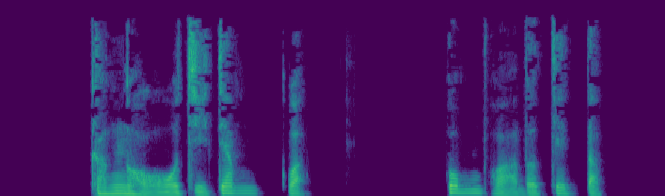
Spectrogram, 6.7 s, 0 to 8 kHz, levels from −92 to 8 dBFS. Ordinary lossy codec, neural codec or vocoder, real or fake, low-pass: MP3, 32 kbps; none; real; 7.2 kHz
